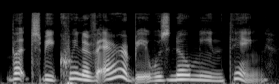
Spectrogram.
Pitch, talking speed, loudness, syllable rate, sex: 210 Hz, 215 wpm, -18 LUFS, 4.6 syllables/s, female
